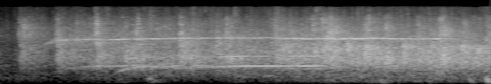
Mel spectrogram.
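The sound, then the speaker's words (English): An audience bursts into steady applause for one of several candidates, each given a round of applause to see who gets the loudest claps. Dense overlapping claps hold at a fairly loud level throughout, with a few thin high whistle-like tones threading over the clapping. “Now we're going to take a round of applause for each of you, and whoever gets the most loud claps can join us on the podcast.”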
